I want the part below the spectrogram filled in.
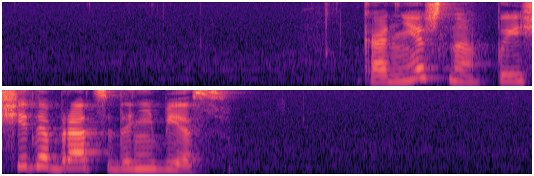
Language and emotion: Russian, positive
